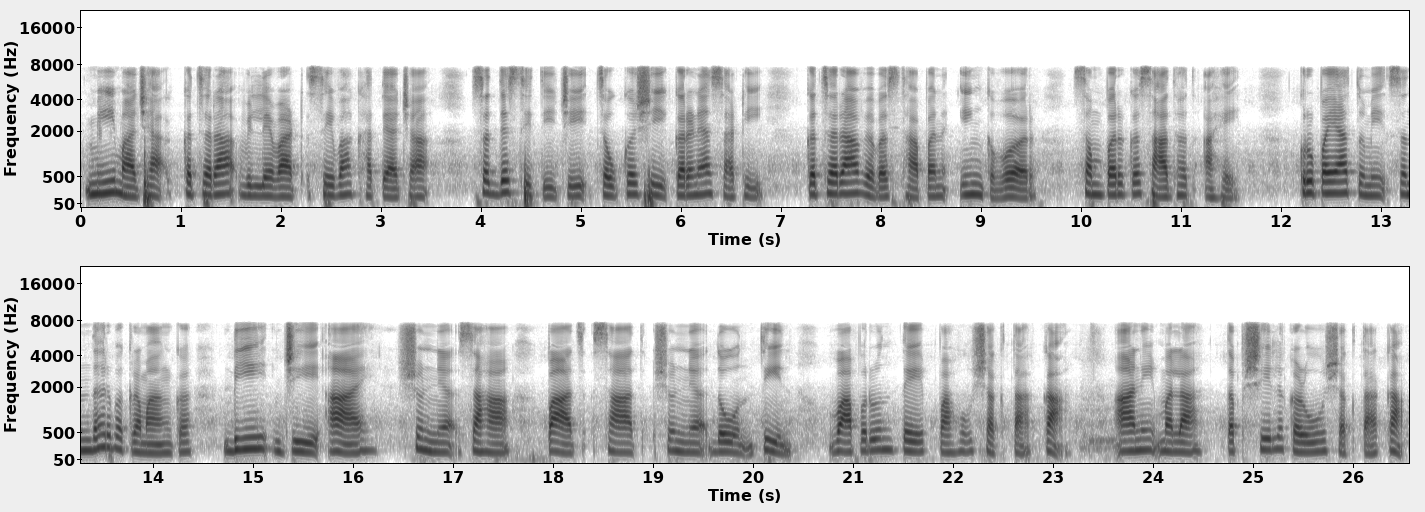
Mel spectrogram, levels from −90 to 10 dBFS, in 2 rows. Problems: constant background noise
